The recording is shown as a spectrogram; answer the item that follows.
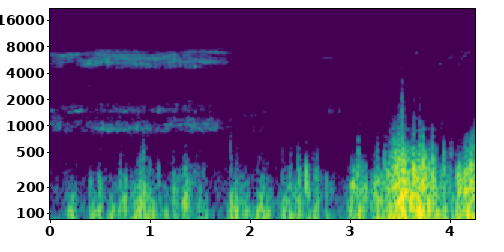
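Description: A short electronic hissing growl from a WowWee Untamed Fingerlings stegosaurus toy's speaker, lasting just under two seconds. Wind rumbles on the microphone underneath, louder near the end.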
